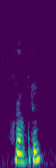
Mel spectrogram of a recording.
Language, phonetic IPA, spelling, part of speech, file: Polish, [ˈxrɔbrɨ], chrobry, adjective, LL-Q809 (pol)-chrobry.wav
